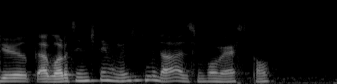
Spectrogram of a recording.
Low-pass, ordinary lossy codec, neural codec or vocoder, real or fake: none; none; codec, 16 kHz, 1 kbps, X-Codec, HuBERT features, trained on balanced general audio; fake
